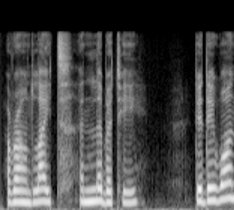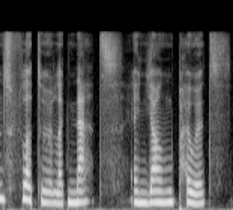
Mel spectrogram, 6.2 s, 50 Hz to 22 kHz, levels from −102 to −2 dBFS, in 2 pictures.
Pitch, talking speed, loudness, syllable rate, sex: 215 Hz, 125 wpm, -17 LUFS, 3.3 syllables/s, female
